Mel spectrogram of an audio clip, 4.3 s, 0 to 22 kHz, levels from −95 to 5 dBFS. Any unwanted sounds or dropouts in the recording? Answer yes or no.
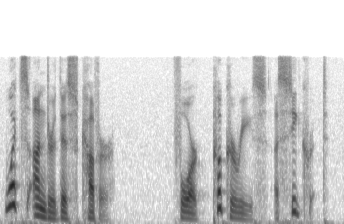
no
